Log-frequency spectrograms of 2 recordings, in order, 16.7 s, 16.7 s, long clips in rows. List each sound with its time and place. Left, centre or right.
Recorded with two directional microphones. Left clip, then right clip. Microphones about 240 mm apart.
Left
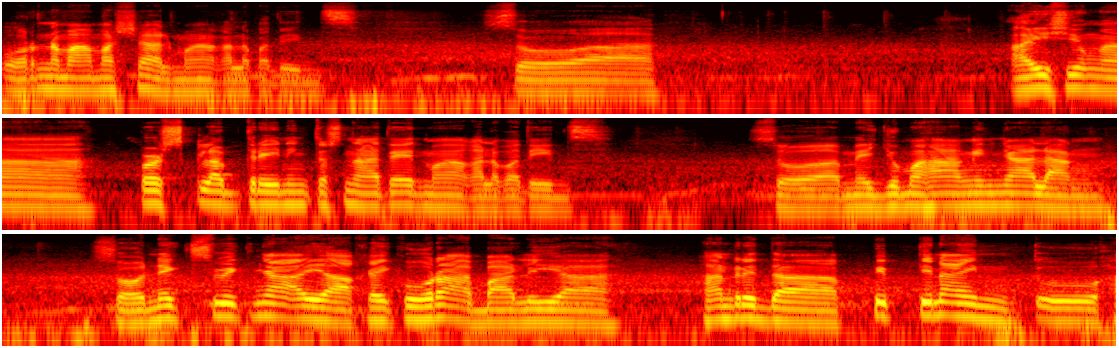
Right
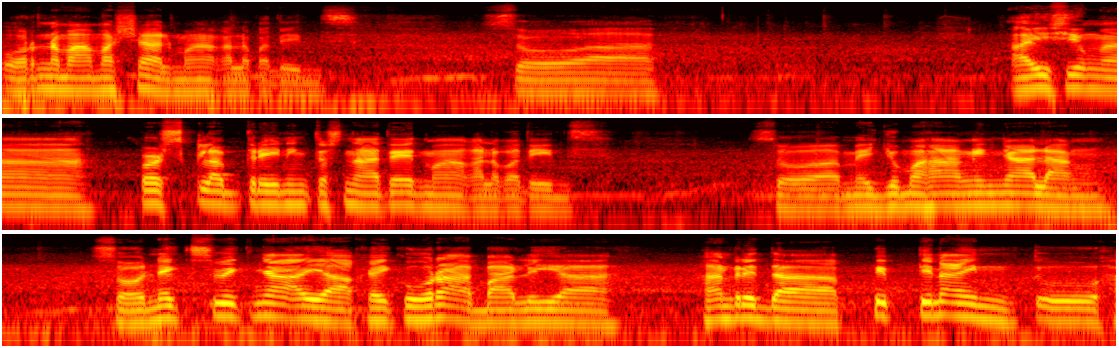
0.0 s speech: centre
2.4 s mantra: centre
5.0 s speech: centre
